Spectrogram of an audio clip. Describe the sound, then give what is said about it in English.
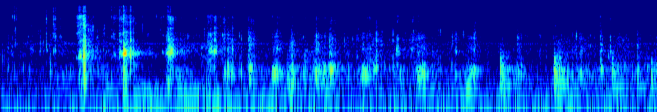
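Crunching of dry, chewy medium-heat beef jerky: a few sharp bites followed by steady, rhythmic chewing with crisp crackles, fairly quiet and with no talking. “You can hear that crunch.”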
